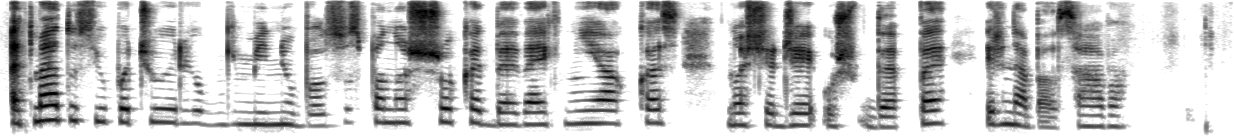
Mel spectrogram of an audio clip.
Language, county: Lithuanian, Vilnius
